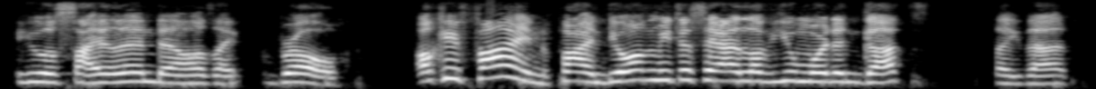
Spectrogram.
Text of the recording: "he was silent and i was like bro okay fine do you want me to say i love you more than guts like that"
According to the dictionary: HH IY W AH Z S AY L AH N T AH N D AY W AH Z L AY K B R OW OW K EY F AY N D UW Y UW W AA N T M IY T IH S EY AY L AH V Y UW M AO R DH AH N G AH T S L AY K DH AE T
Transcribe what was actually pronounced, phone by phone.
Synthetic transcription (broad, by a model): HH IY W AH Z S AY L AH N T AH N AY W AH Z L AY K B R OW OW K EY F AY N D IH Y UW W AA N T M IY T IH S EY AY L AH V Y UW M AO R DH AH N G AH T S L AY K DH AE T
